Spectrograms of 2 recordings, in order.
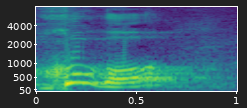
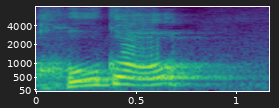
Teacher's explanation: Al decir jugo, tenemos aquí a nuestro acento en ju. Y si digo jugó, tenemos nuestro acento en go. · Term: acento prosódico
